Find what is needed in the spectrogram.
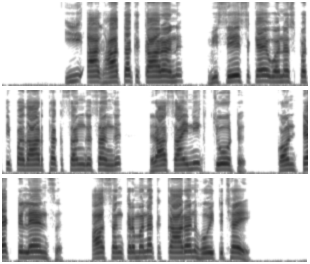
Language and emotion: Maithili, neutral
